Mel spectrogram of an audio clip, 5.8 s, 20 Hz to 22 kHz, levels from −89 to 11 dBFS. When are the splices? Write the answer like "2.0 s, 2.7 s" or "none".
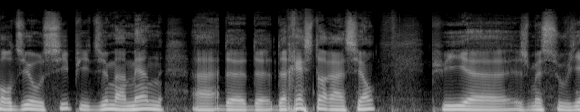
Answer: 2.2 s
